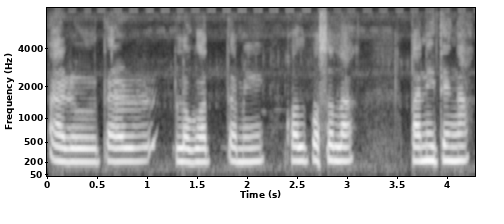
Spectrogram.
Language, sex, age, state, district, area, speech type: Assamese, male, 18-30, Assam, Darrang, rural, spontaneous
